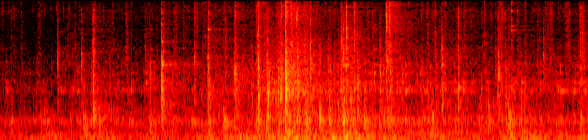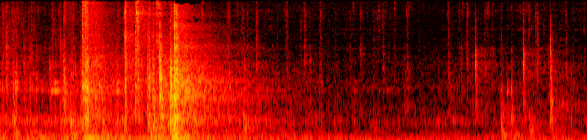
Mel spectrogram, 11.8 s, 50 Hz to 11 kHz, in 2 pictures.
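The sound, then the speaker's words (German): Rhythmic mechanical clatter of a 1903 Phoenix high-speed printing press running, an A3 machine that can also be foot-driven, with repeated clanks that swell louder twice before easing off. “Wie zum Beispiel diese Phoenix aus dem Jahr 1903. Eine Schnellpresse, die bis zur Größe A3 drucken und bei Bedarf auch über einen Fußantrieb betrieben werden kann.”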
